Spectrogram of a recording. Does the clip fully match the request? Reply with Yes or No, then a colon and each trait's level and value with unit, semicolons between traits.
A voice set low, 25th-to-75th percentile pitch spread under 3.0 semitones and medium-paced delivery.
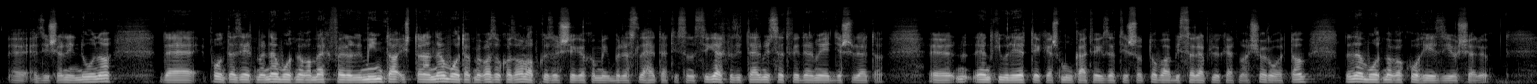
No: low, 110 Hz; narrow, 2.4 semitones; fast, 185 wpm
